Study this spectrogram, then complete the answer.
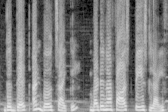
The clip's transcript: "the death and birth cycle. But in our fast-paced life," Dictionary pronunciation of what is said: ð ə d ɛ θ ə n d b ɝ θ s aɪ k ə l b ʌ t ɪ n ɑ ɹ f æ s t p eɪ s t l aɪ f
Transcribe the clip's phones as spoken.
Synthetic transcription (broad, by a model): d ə d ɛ t ə n d b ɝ t s aɪ k ə l b ʌ t ɪ n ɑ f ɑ s t p eɪ s t l aɪ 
